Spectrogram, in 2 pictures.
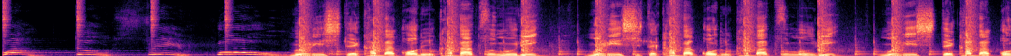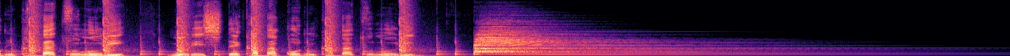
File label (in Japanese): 早口言葉リズム（中級編）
